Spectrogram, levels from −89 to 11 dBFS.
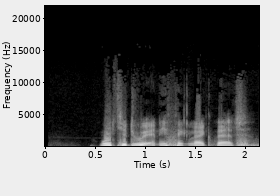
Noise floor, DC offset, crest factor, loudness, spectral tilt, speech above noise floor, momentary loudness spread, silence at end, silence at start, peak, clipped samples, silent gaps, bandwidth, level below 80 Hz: -57 dBFS; under 0.1%; 14 dB; -13 LUFS; -8.5 dB/octave; 44 dB; 6 LU; 0 s; 0.55 s; 0 dBFS; under 0.1%; none; 9.6 kHz; -36 dBFS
